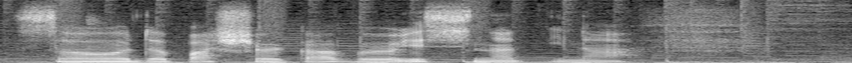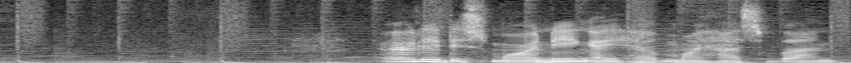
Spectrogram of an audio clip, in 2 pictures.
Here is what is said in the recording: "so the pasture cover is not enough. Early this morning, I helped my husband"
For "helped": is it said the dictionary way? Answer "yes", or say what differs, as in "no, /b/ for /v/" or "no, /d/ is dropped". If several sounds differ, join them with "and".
no, /p/ is dropped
